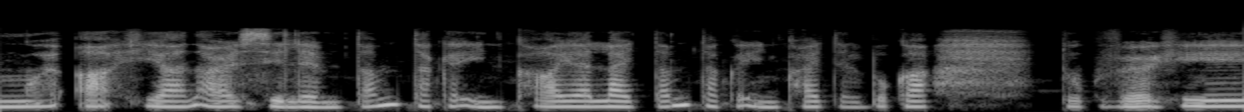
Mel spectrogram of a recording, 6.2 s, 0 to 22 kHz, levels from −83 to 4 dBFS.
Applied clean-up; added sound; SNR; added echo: none; none; none; none.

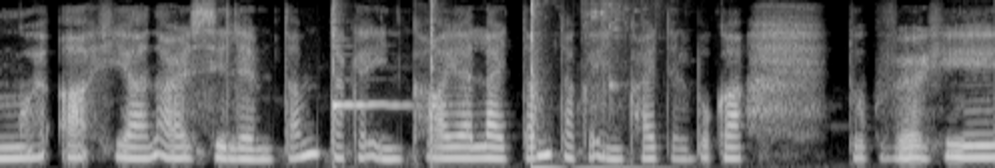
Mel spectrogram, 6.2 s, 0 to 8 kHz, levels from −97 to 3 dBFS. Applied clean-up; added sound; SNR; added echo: none; Shatter; 8 dB; none.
